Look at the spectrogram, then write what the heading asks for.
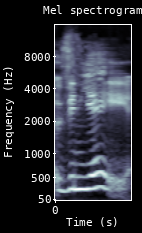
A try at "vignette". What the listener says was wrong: It's vignette, it's not vignette. You don't say the T. It's French!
